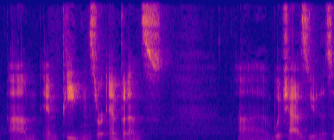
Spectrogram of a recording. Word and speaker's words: impedance: do it as well impotency no it's it's i-m-p-e-d not that one i-m-p-e-d-a-n-c-e that's why i said impedance i think it makes sense to pronounce it like that 0.0694 at least if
